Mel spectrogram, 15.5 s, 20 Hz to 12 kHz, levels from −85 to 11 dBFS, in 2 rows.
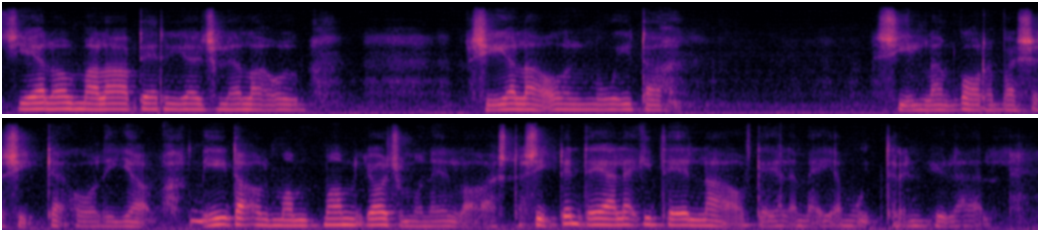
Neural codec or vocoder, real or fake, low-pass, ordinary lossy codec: codec, 24 kHz, 0.9 kbps, WavTokenizer, small release; fake; none; none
